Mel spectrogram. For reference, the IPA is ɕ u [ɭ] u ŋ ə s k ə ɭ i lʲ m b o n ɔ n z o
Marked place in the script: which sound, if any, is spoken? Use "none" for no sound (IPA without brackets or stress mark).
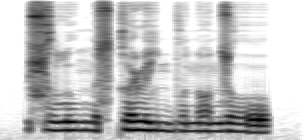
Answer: l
